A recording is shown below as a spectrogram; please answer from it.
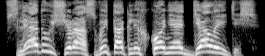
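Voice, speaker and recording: A woman's voice: high-pitched, big pitch swings, measured pace, no echo, clean studio sound, voice pushed up, full character voice. A woman voicing a growling, scolding old man. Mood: angry scolding. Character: gruff angry old man, grandfather's age. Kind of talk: audiobook character voice.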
